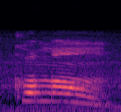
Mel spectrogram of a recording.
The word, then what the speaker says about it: comment: Seria comment, aqui o T não é pronunciado, comment vas-tu? O S também não é pronunciado.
